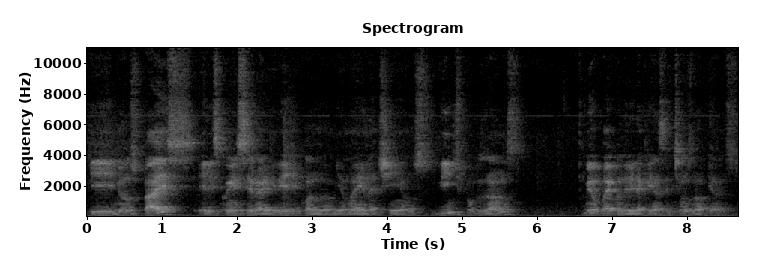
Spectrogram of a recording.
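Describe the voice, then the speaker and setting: Amid noticeable background noise and audible room echo, a man speaks at a moderate pace and fairly low pitch with fairly even intonation. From Chile. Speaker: missionary. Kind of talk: personal testimony.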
